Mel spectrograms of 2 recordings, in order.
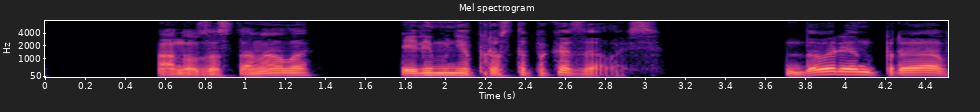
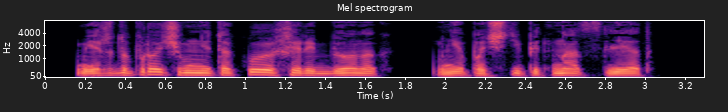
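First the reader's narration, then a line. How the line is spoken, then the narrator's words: Plain. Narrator (Russian): сказал я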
